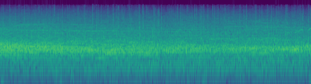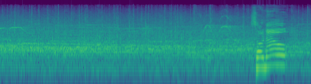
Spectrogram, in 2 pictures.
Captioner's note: applause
